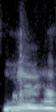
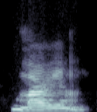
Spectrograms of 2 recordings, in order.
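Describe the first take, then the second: First: The first syllable is said like 'mir'. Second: The first syllable is said like 'mar'. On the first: The speaker calls it wrong. "not Miriam, like most of you pronounce it" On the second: The speaker calls it right. "it is pronounced Mariam"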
